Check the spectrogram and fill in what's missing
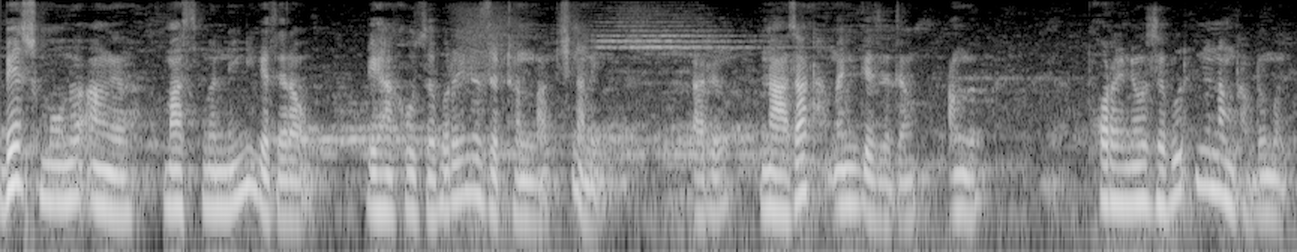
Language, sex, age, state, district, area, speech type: Bodo, male, 18-30, Assam, Chirang, rural, spontaneous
